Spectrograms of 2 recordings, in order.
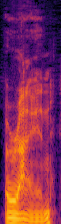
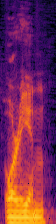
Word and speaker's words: Orion: Well, I would first like to stress that it is, in fact, Orion, like the constellation, like the Greek myth, not Orion, not Orion.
